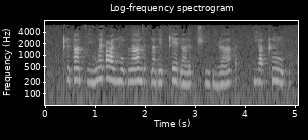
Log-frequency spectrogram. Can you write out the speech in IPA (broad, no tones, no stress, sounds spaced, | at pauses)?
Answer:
ʈʰ ɨ ʔ ã t͡s e̤ w ɛ̃ ʔ ʕ ɨ m ũ ʔ l ã d ɘ ʔ ɗ ɐ̃ ɗ ĩ ʔ ʈʰ e ɗ ɐ̃ ɾ ɨ ʔ t͡ʃʰ i̤ ɗ i̤ ɭ ɐ̃ ʔ | j ɐ ʔ ʈʰ ũ ʔ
